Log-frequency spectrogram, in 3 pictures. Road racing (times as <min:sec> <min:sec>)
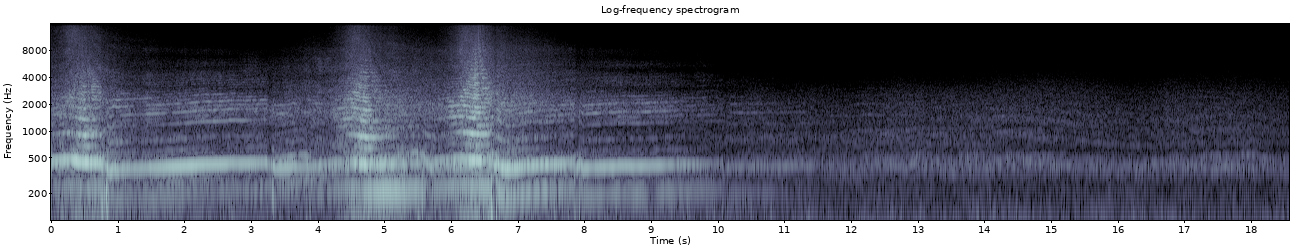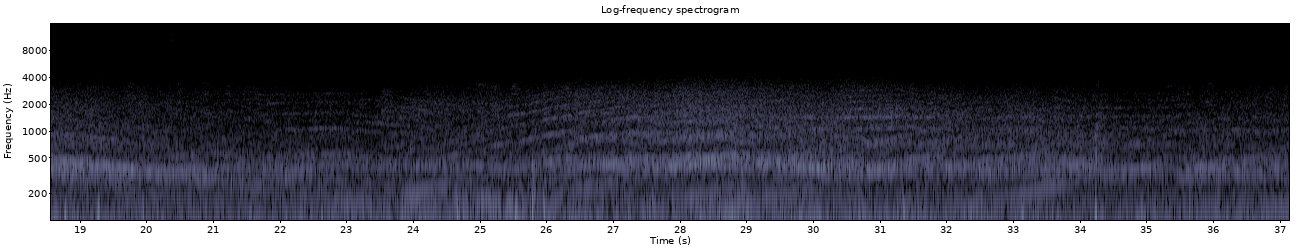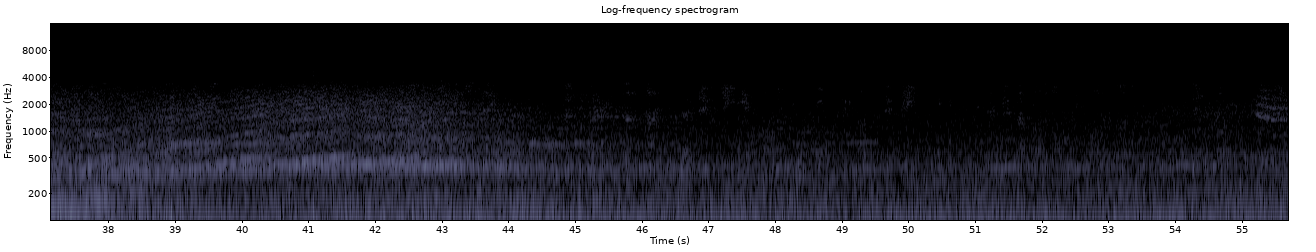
0:00.0 0:21.1, 0:22.1 0:44.6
